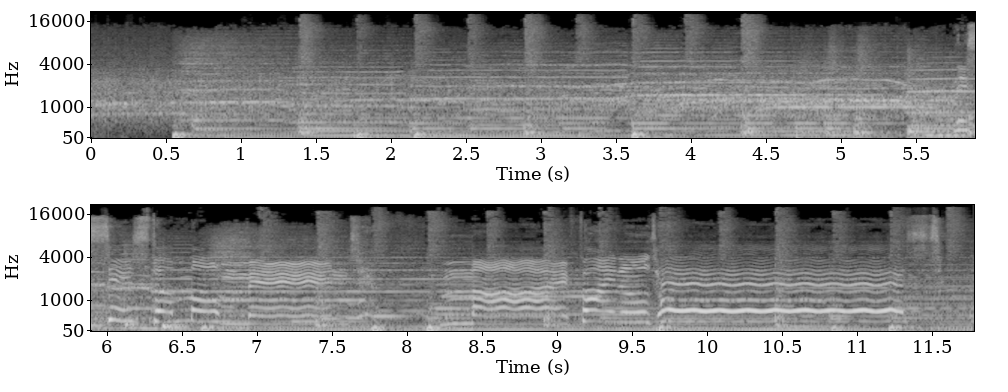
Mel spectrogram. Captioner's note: cheers and applause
